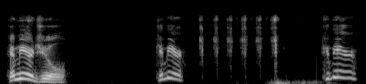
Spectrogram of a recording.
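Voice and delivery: calling the dog loudly; high, loud call to a dog. Real, not acted. Calling the dogs.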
